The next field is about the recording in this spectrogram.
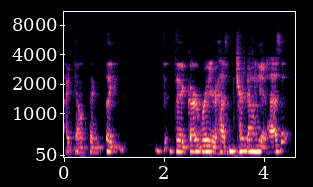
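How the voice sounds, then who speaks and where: A man's voice: mid-range voice, steady tone, unhurried. A man playing a tabletop game, talking bluntly and casually with some swearing. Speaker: player. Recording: echoey, dull lo-fi mic.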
